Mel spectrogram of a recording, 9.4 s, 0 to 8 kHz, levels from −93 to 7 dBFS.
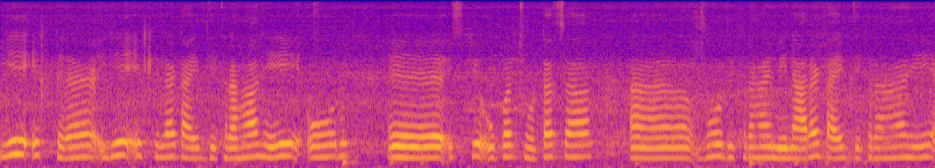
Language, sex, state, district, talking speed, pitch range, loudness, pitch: Hindi, female, Bihar, Supaul, 155 wpm, 185-210 Hz, -16 LUFS, 195 Hz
